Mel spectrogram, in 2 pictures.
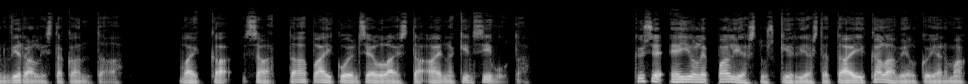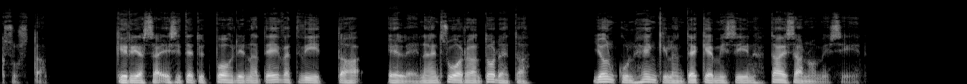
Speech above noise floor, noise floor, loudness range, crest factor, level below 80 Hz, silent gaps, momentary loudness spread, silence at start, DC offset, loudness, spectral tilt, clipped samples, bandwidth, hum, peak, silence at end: over 72 dB; under -90 dBFS; 3 LU; 18 dB; -34 dBFS; none; 13 LU; 0 s; under 0.1%; -19 LUFS; -6 dB/octave; under 0.1%; 12.5 kHz; none; 0 dBFS; 1.1 s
